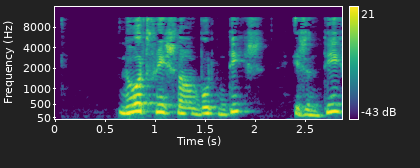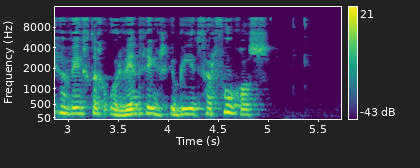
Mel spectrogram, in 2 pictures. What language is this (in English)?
Western Frisian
